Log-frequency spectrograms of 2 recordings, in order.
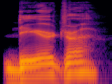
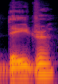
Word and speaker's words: Deirdre: So her name is actually pronounced, if you pronounce it correctly, it's pronounced Deerra. You know like Deerra Hall the actress Deerra she introduced herself to me as Dedra.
